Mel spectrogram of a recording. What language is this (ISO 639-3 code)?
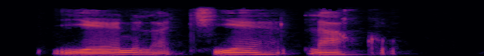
epo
